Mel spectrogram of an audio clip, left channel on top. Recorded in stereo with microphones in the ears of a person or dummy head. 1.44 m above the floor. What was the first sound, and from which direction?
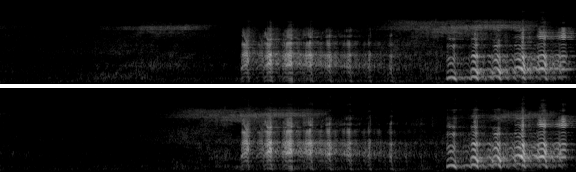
Laughter, 15° right (ahead or behind).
